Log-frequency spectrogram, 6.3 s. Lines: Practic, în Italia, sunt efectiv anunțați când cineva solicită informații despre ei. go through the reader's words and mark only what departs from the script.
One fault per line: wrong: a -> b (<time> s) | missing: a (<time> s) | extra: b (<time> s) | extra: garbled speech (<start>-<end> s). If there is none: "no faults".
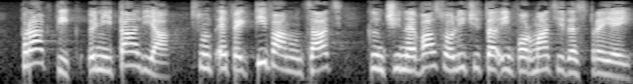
no faults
